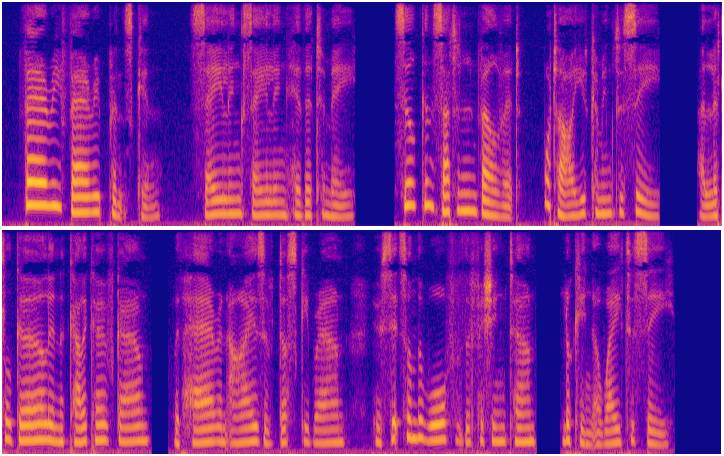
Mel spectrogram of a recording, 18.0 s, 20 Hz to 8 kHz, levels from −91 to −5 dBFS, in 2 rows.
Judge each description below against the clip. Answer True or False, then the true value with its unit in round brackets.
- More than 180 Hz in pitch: True (190 Hz)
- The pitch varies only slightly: False (3.3 semitones)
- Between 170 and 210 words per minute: False (155 wpm)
